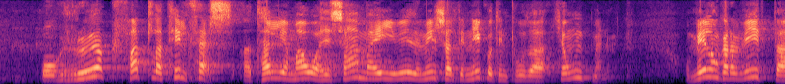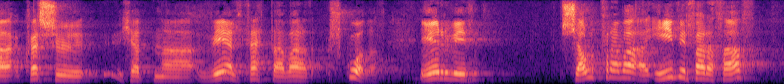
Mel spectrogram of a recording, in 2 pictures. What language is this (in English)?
Icelandic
